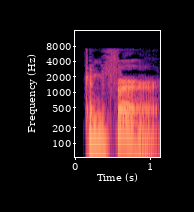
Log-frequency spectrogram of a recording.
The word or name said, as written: conferer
